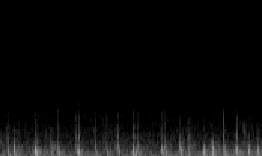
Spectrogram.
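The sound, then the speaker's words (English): A quick, steady clatter of horse hooves clip-clopping, many overlapping hoofbeats like several horses trotting together, fairly even in loudness with no voices. “Leave our horses in the wagon shed there till we get a saddle on the stallion.”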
